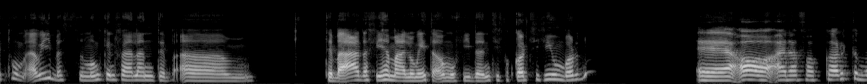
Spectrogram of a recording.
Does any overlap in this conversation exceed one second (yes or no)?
no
